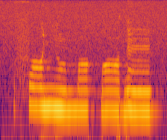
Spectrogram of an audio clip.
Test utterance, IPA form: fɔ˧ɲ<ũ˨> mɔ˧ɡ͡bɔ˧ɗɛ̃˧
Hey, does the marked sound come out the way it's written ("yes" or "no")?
yes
